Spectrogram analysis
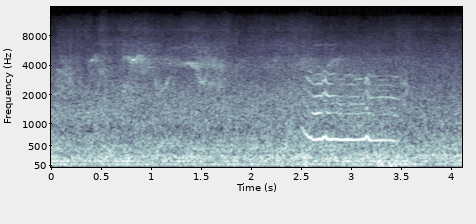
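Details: Free-roaming cat among the strays of a cat island: one flat, even meow held for about a second late in the clip, after a quiet stretch of steady background hum with faint higher squeaks.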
